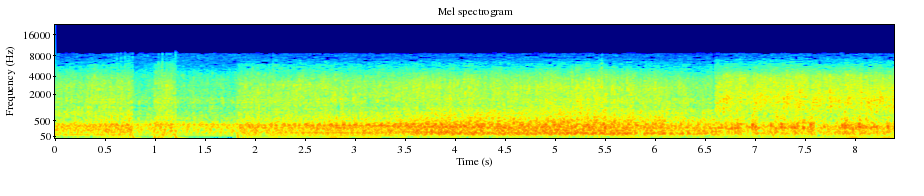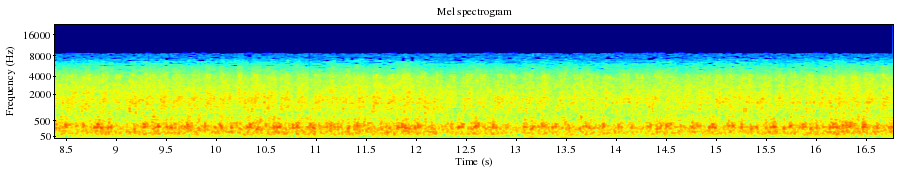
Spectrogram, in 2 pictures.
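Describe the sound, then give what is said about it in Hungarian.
A propeller aircraft engine drones steadily and loudly at Le Bourget airfield, a continuous rumbling roar that builds in the first seconds and then holds without pause. “Du Bourget repülőtér.”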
